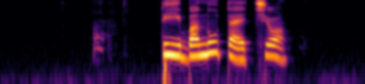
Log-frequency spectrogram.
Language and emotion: Russian, angry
